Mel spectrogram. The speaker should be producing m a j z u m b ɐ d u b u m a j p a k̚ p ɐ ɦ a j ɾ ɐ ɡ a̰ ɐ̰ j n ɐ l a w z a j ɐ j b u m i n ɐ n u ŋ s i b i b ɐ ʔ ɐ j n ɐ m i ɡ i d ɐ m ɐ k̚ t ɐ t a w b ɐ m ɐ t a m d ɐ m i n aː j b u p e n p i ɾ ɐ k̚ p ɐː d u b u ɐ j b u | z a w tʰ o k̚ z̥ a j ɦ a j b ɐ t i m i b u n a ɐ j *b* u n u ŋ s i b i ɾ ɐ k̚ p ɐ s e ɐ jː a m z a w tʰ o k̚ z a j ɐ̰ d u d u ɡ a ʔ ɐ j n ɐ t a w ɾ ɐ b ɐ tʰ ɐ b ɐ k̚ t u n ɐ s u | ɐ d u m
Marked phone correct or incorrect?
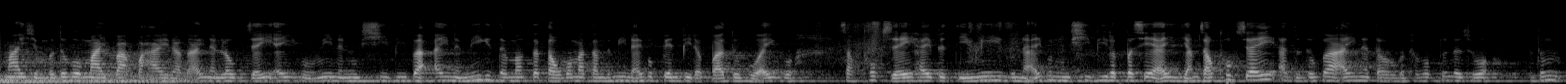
correct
